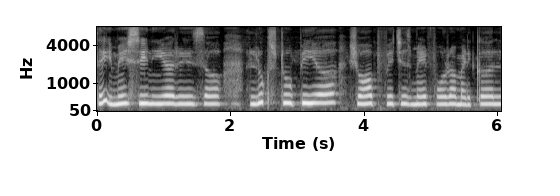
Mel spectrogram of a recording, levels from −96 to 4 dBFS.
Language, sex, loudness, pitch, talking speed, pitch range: English, female, -12 LUFS, 275 Hz, 170 wpm, 265-285 Hz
